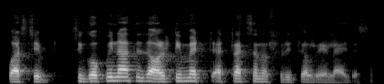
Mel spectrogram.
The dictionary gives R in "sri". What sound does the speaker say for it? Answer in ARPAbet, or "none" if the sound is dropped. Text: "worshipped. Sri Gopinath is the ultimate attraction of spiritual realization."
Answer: none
